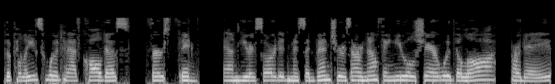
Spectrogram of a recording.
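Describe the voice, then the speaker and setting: A woman's voice: lowish voice, little pitch movement, brisk, dark tone, no room sound, close to an everyday voice, rough recording. Brief: narrator doing a pointed, scolding audiobook mother, level and dry. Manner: pointed, sing-song scolding. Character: stern, pointed middle-aged mother.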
